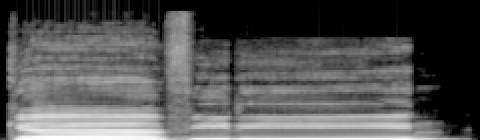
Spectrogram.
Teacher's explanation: کافرین کے اندر جو کافرین اس کے اندر را ہے اور را کے نیچے زیر ہے تو را باریک پڑی جائے گی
